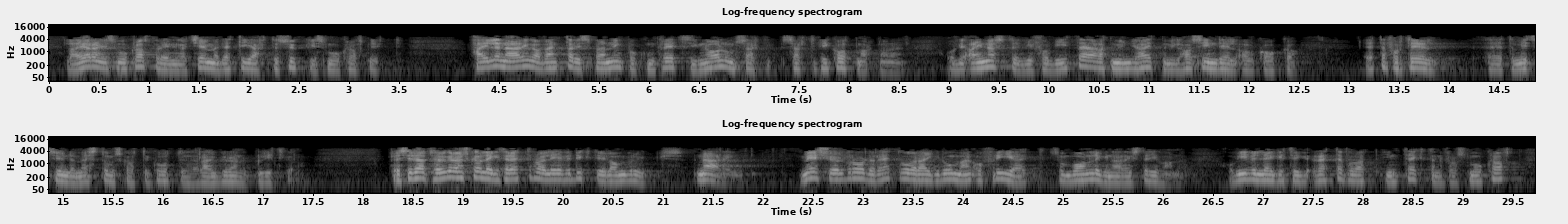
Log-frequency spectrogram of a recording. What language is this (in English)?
Norwegian Nynorsk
